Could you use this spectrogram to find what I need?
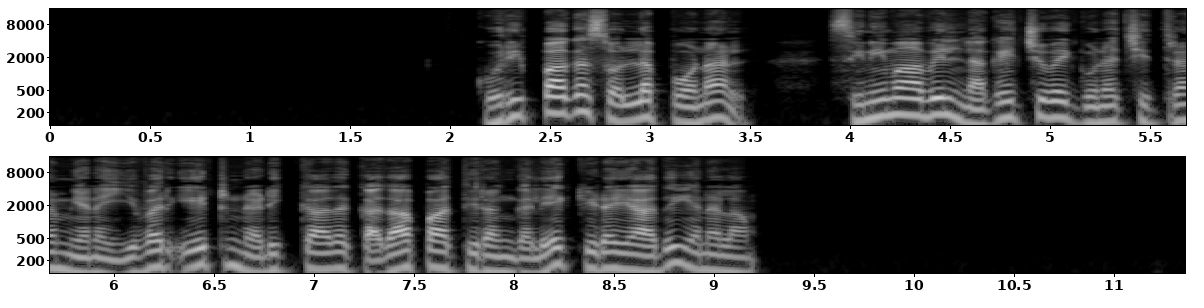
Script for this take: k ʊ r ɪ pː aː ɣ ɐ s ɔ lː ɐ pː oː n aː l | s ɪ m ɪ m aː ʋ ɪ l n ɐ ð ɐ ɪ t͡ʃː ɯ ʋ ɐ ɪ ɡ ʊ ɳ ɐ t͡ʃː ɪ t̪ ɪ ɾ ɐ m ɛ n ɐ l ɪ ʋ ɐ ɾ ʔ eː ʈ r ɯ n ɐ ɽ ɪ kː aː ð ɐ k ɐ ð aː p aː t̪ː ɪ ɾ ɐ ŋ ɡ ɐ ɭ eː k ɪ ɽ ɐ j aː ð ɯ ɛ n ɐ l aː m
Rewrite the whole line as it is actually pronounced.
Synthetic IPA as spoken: k ʊ r ɪ pː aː ɣ ɐ s ɔ lː ɐ pː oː n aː l | s ɪ n ɪ m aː ʋ ɪ l n ɐ ɣ ɐ ɪ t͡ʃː ɯ ʋ ɐ ɪ ɡ ʊ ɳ ɐ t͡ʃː ɪ t̪ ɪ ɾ ɐ m ɛ n ɐ ɪ ʋ ɐ ɾ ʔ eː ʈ r ɯ n ɐ ɽ ɪ kː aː ð ɐ k ɐ ð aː p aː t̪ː ɪ ɾ ɐ ŋ ɡ ɐ ɭ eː k ɪ ɽ ɐ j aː ð ɯ ɛ n ɐ l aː m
